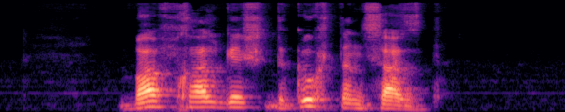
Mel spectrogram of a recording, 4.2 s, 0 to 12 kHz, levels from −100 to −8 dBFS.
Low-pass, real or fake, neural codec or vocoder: 10.8 kHz; fake; codec, 44.1 kHz, 7.8 kbps, DAC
